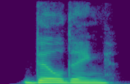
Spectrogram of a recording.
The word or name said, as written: building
